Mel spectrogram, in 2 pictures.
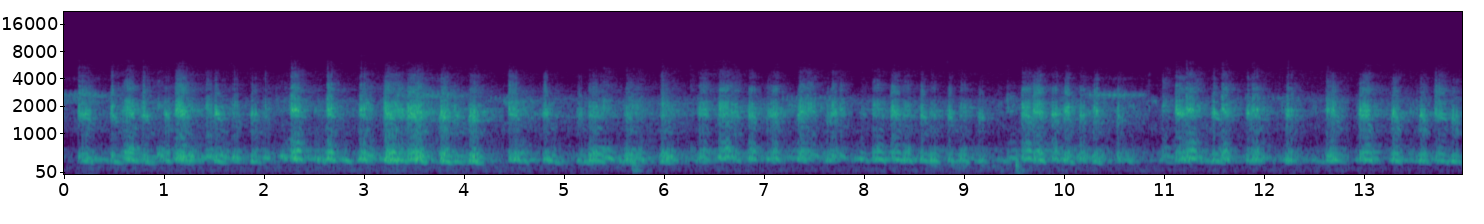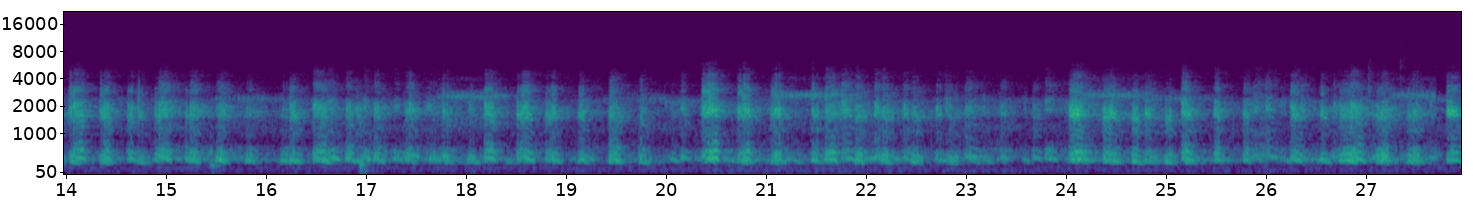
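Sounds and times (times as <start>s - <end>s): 
green frog calls: 0.0s - 27.9s.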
